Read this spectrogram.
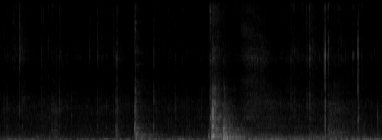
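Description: A metal pot clanks against a charcoal stove.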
